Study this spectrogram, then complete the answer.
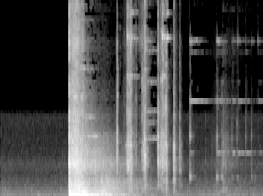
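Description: A rifle shot bangs loudly and echoes.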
